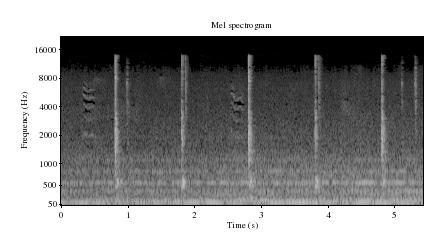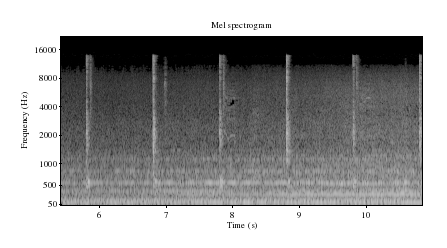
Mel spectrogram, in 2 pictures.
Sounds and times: train passing 0.0 - 10.8

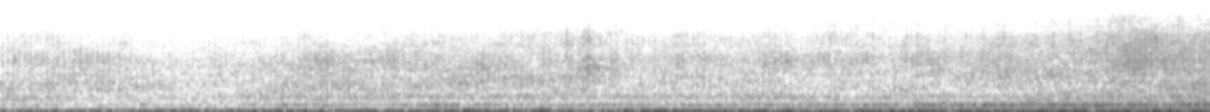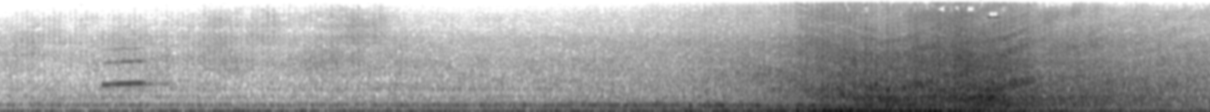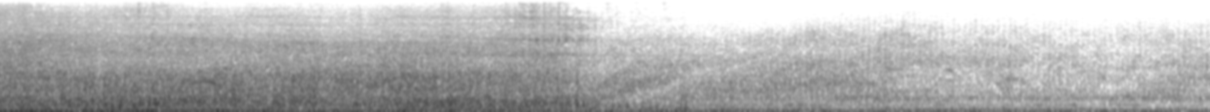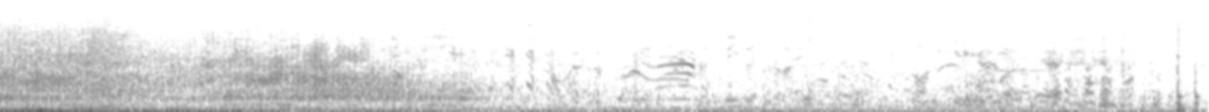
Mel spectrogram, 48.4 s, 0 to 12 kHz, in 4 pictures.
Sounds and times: Locomotive 0.0 - 48.3

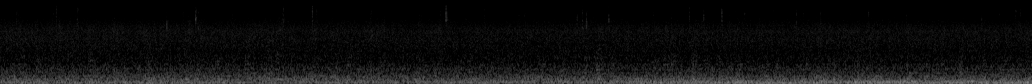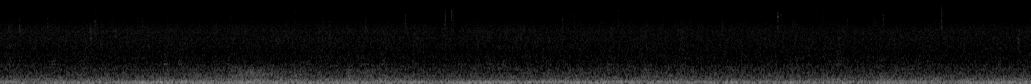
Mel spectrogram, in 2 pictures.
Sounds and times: Rain 0.0 - 20.6
Thunder 11.8 - 14.6

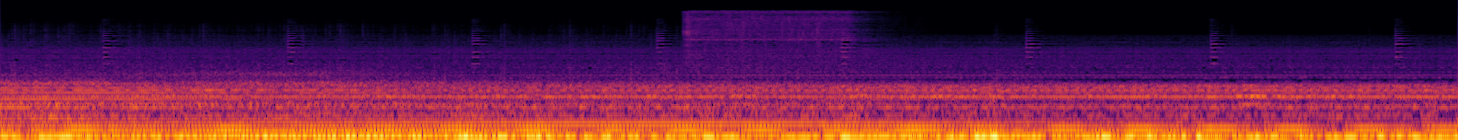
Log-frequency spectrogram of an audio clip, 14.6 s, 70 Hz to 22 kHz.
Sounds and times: Drone 0.0 - 9.8
corroded welding repair bot 6.8 - 8.8
electrical spark sounds 6.8 - 8.8

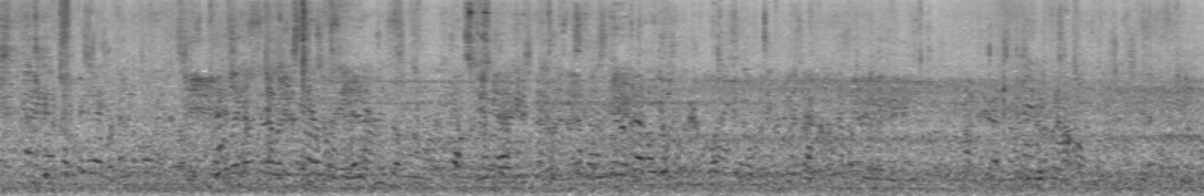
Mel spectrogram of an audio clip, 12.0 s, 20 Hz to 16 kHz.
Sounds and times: people 0.0 - 12.0
subway 0.0 - 12.0

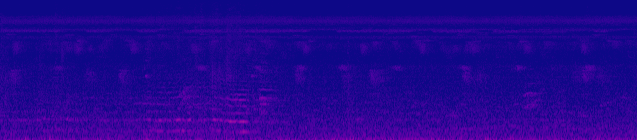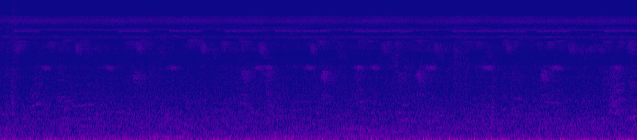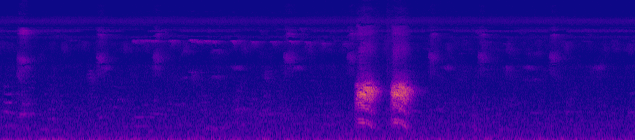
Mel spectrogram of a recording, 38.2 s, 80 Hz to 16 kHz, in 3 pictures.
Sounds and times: crickets 0.0 - 38.1
fly 0.0 - 38.1
crow 32.6 - 34.0

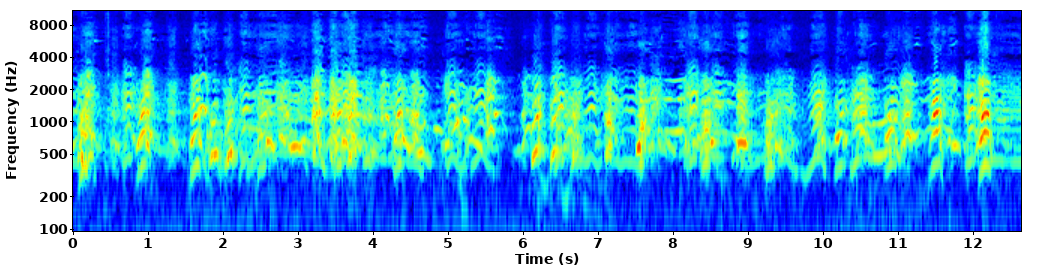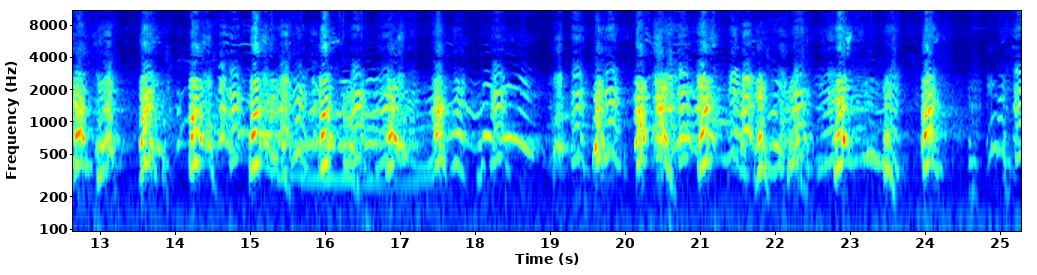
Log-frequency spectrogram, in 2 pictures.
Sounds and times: sled dogs, barking and howling 0.0 - 25.2

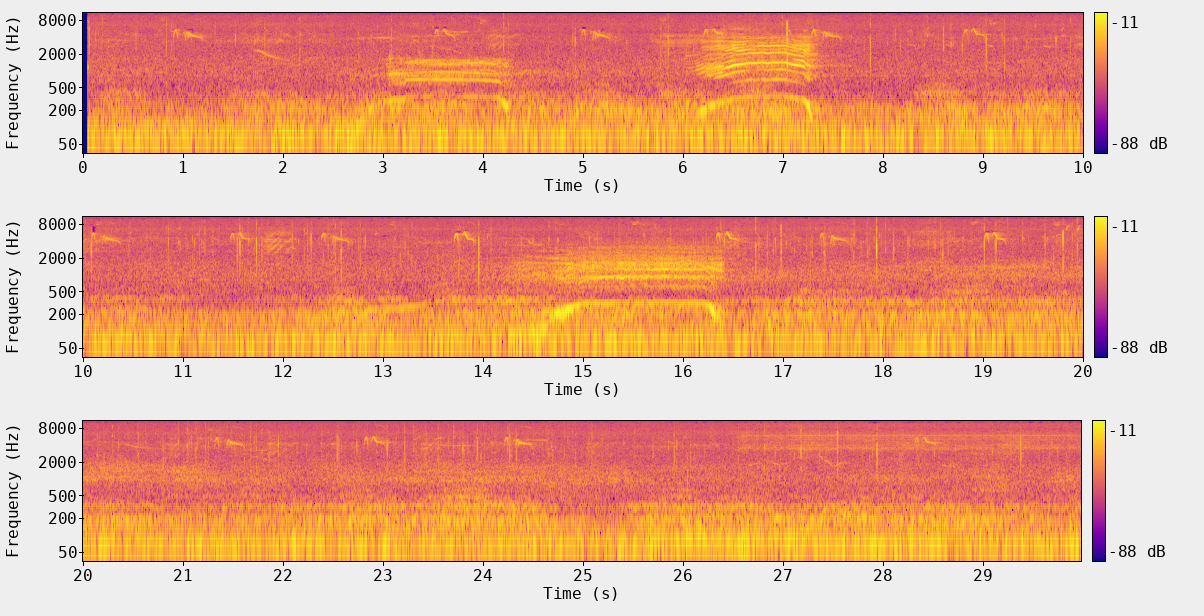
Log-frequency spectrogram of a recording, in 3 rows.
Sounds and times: cows 6.0 - 7.4
cows 14.2 - 16.5

